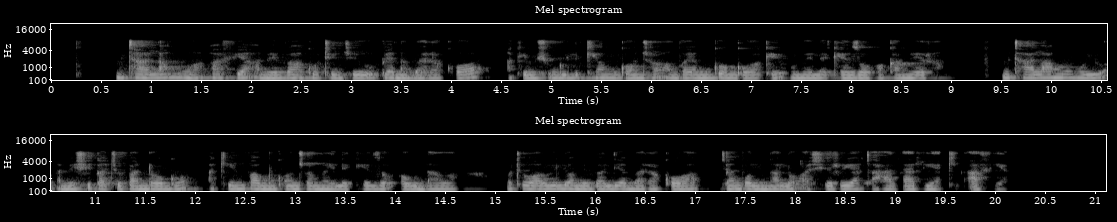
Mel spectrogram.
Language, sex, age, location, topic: Swahili, female, 18-24, Kisumu, health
